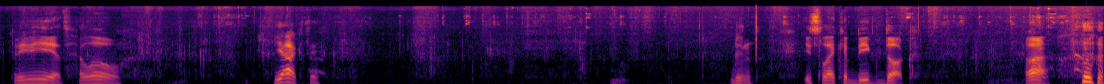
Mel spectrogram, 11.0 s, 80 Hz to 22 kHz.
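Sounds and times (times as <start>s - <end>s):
faint rustling: 3.4s - 11.0s.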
